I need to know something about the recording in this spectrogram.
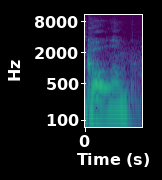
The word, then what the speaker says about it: golem: yeah it's a golem it's pronounced golem oh is it okay i was thinking of g-o-l-e-m gollum has a u in it okay you're a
